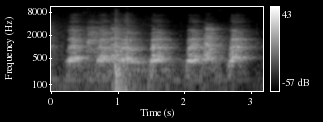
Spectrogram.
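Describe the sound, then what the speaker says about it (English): A dog barks in a run of about five loud, close barks, spaced roughly half a second apart, with no talk over them. "see what that fucking dog's barking at"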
